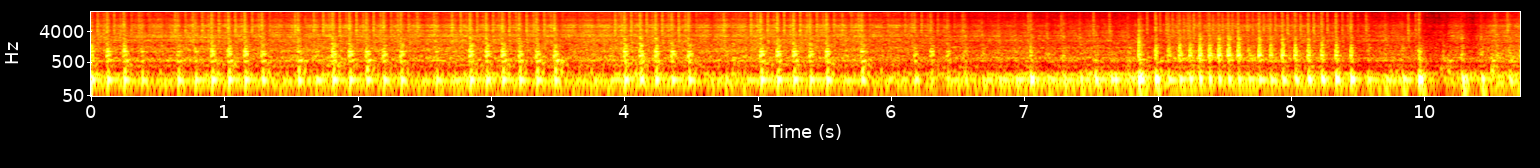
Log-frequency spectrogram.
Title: Jeep Liberty Rod Knocking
